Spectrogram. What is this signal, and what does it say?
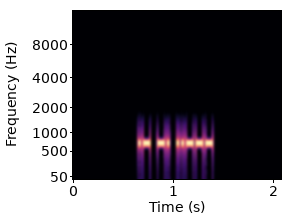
Morse code, heard as a keyed tone, about 50 wpm, 700 Hz. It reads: AN2
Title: Common Cut Numbers - 3-Digit 50wpm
